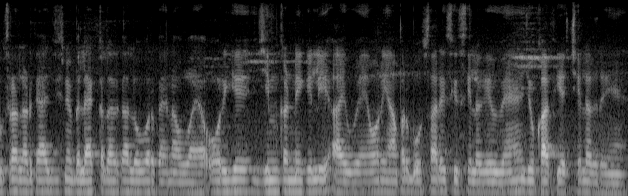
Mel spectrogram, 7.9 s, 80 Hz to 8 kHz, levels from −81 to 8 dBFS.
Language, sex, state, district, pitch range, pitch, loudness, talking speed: Hindi, male, Haryana, Jhajjar, 120-125 Hz, 125 Hz, -23 LUFS, 265 wpm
